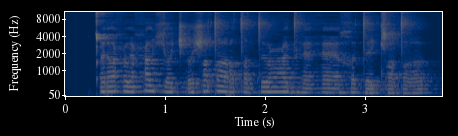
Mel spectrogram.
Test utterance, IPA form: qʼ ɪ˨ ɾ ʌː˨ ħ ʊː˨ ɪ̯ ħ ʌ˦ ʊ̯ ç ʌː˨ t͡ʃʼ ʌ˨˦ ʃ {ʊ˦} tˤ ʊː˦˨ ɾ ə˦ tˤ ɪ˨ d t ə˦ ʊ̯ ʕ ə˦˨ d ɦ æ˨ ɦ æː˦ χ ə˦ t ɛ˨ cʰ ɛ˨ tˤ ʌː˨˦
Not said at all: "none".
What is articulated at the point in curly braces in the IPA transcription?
ʊ˦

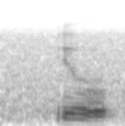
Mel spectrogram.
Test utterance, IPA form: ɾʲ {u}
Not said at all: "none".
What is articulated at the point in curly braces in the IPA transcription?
ʊ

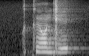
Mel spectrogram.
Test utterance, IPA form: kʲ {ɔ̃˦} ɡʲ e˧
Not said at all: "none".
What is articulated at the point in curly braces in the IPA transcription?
ɔ̃˦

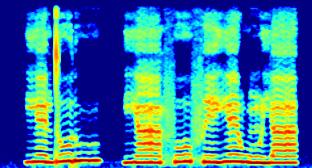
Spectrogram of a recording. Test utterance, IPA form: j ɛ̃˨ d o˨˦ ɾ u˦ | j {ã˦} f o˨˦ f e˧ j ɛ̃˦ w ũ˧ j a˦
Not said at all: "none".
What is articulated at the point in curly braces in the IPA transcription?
ã˨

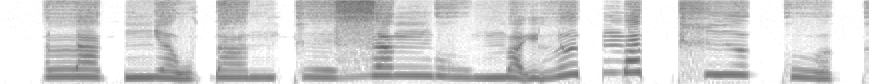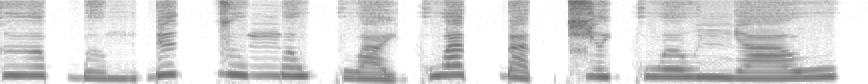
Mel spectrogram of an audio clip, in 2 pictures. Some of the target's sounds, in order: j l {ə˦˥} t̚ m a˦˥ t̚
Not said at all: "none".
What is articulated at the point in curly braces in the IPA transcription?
ə˦˥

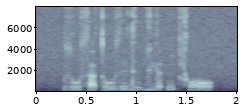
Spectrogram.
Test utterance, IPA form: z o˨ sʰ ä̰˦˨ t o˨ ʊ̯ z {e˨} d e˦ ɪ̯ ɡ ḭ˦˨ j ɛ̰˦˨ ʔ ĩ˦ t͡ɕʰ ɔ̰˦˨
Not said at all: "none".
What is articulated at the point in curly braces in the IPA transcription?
e˨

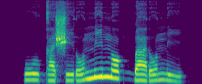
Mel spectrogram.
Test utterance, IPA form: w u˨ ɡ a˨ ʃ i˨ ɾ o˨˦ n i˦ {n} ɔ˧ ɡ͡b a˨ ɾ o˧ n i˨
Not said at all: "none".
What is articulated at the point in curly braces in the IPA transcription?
n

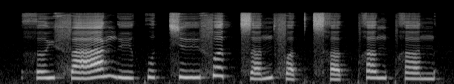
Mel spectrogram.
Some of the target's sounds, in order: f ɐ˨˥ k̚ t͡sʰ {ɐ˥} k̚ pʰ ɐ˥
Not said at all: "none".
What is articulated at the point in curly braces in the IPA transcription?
ɐ˨˥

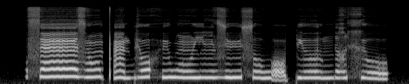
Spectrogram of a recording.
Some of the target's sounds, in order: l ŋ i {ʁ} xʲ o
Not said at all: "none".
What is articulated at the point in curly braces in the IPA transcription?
ʁ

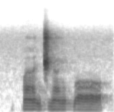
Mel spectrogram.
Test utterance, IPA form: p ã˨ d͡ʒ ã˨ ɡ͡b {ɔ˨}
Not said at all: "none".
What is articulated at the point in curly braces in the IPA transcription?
ɔ˨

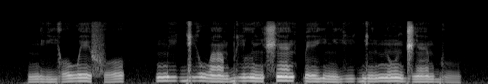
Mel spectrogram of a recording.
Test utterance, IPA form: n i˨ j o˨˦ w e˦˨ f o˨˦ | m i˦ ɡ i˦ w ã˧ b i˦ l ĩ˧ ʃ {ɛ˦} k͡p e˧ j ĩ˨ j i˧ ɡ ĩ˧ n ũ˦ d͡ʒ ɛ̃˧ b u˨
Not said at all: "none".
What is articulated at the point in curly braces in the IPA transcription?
ɛ̃˦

